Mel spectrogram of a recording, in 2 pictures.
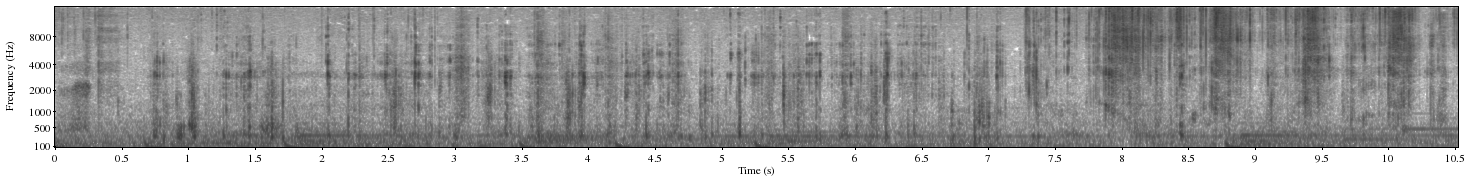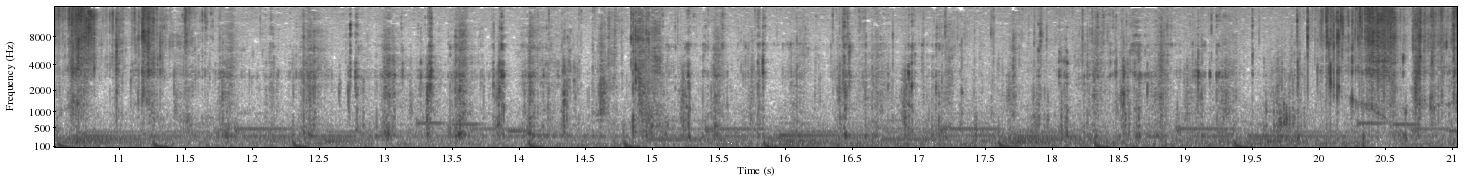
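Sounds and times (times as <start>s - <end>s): bite into crunchy fry: 0.0s - 21.0s
chewing with wet mouth clicks: 0.1s - 21.0s.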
